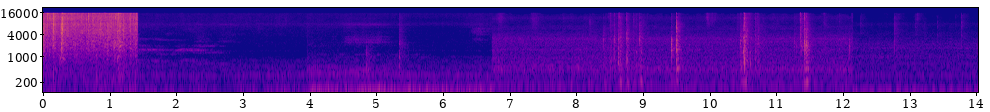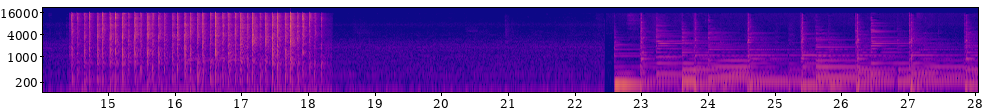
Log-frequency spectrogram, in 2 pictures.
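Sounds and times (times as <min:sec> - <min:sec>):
rice sizzling in a wok: 0:00.0 - 0:01.4.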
